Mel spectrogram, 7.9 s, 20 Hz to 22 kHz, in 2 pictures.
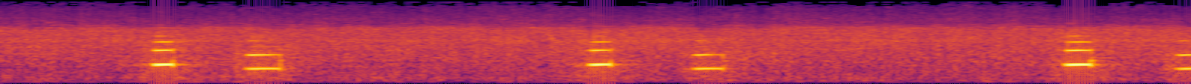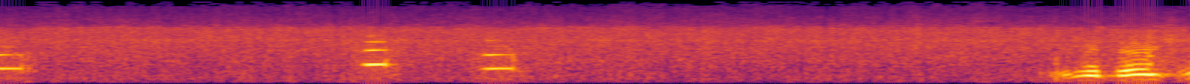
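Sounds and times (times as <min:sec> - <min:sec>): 
faint hiss: 0:00.0 - 0:07.9
imitated two-note cuckoo call: 0:00.5 - 0:01.0, 0:02.0 - 0:02.5, 0:03.5 - 0:04.1, 0:05.2 - 0:05.8
speech: 0:07.7 - 0:07.9.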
